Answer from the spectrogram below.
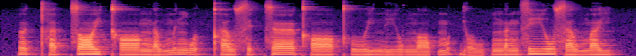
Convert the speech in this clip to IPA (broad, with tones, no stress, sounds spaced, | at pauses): ɵ˧ t̚ t̪ʰ ɐ˨ t̚ t͡s ɔː˥ j kʰ ɔː˨ ŋ ɐ˨ w m ɪ˥ ŋ w ʊ˧ k̚ pʰ ɐ˧ w s ɪ˧ k̚ s œː˥ kʰ ɔː˧ kʰ uː˨˧ j n̪ iː˨ w n̪ ɔː˧ p̚ m ʊ˥ k̚ j o˨˩ w | ŋ ɐ˨ ŋ s iː˥ w s ɐ˨ w m ɐ˧ j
